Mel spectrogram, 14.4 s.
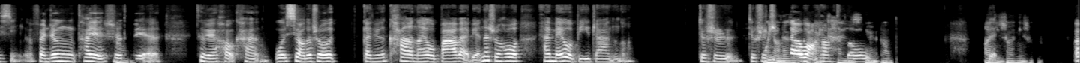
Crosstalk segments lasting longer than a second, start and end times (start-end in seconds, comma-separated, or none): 10.2-11.7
